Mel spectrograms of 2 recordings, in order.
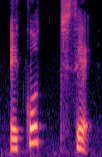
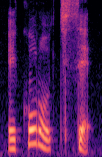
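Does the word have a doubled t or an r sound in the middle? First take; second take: doubled t; r sound. First: The middle has a doubled t sound. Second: The middle has an r sound. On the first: The speaker calls it right. "エコッチセと発音した方がアイヌ語らしい発音になります" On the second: The speaker calls it wrong. "正確に発音するとエコロチセという風になります"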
